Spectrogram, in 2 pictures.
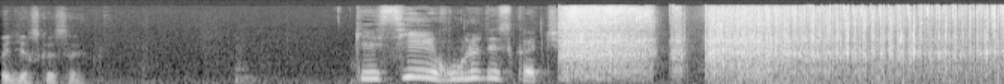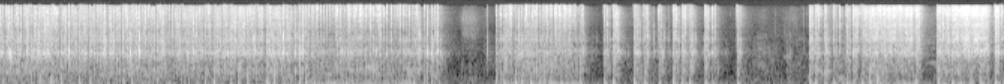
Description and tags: Sounds from objects that are beloved to the participant pupils at La Roche des Grées school, Messac. The source of the sounds has to be guessed.
France, mysounds, messac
